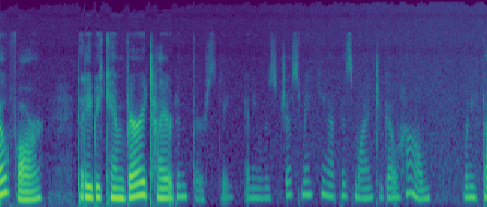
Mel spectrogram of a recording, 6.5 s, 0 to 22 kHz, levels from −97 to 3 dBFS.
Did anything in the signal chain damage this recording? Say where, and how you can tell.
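Yes. Automatic gain rising in call processing: from 3.26 to 6.46 s the level climbs by about 10 dB after the input dropped about 21 dB. The room noise swells together with the voice, which rules out a talker simply moving closer.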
